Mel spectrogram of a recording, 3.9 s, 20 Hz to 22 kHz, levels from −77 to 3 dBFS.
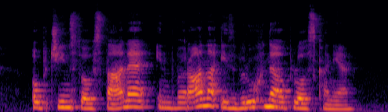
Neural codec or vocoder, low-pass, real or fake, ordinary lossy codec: none; 19.8 kHz; real; MP3, 96 kbps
